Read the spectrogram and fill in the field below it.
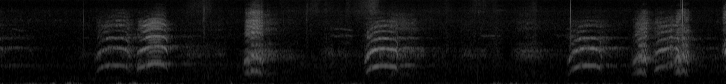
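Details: Juvenile and adult ravens calling to each other in the trees, very vocal: hoarse arched caws, often in pairs, spaced a second or two apart, with rougher harsh calls between and a low rumble of background noise.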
